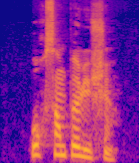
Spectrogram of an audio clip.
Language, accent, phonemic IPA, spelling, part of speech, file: French, France, /uʁ.s‿ɑ̃ p(ə).lyʃ/, ours en peluche, noun, LL-Q150 (fra)-ours en peluche.wav
- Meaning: teddy bear (a stuffed toy bear)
